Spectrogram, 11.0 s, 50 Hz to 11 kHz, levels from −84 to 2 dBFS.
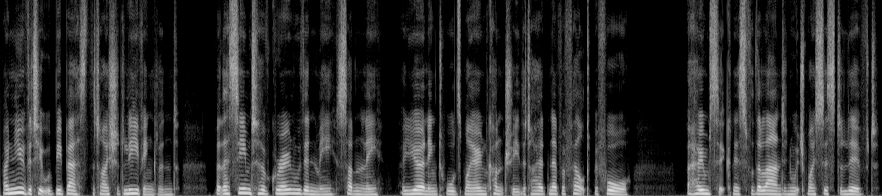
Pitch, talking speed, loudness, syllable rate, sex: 190 Hz, 235 wpm, -18 LUFS, 6.3 syllables/s, female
